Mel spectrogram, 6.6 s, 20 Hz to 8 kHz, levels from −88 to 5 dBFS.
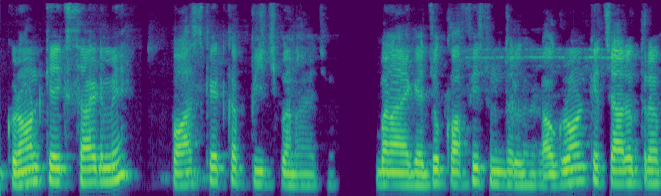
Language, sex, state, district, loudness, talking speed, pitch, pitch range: Magahi, male, Bihar, Gaya, -15 LUFS, 225 wpm, 150 Hz, 140-165 Hz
